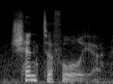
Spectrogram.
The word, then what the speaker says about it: centifolia: A person from Italy came back to me and said, no, it's actually pronounced centifolia. Right? And I go, well, okay, I understand that. You're speaking Italian, and Italian comes from Latin, and maybe originally that CH sound was on it, but English is derived in part from Latin, so we would be hearing things like centurion, century, or even just the cents that are in your pocket, as in parts of a dollar.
